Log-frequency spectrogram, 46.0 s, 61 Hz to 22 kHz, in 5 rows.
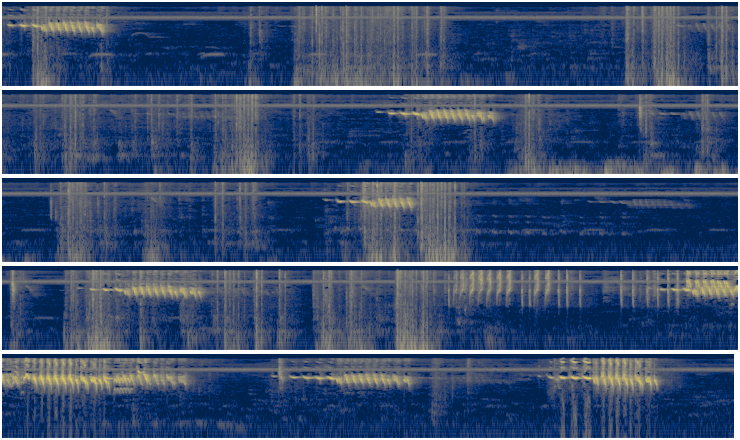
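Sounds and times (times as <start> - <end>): bird singing short phrases: 0.0 - 4.1, 13.9 - 15.5, 21.8 - 23.8, 27.7 - 30.5, 33.1 - 39.2, 40.1 - 42.1, 43.5 - 45.1
wing flutters: 3.1 - 5.7, 7.8 - 13.4, 14.5 - 16.4, 19.0 - 21.9, 22.7 - 24.4, 27.7 - 37.6.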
